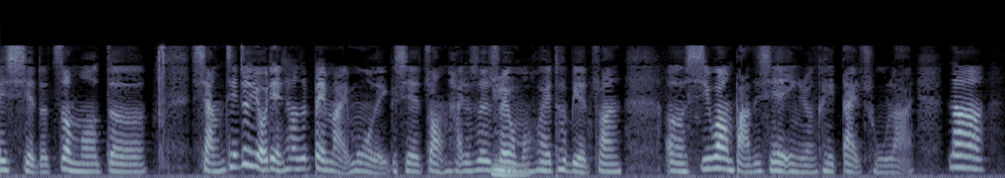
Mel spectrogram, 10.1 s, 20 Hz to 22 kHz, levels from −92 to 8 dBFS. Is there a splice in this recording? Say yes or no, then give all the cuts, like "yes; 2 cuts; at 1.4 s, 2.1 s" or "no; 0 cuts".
no; 0 cuts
